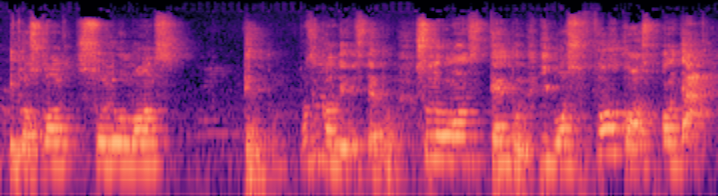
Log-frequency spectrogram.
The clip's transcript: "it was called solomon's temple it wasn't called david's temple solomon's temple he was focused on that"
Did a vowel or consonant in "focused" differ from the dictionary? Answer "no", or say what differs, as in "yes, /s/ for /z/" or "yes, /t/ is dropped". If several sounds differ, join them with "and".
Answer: no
